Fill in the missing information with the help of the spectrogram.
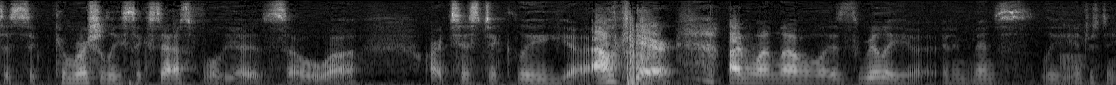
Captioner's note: laughs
